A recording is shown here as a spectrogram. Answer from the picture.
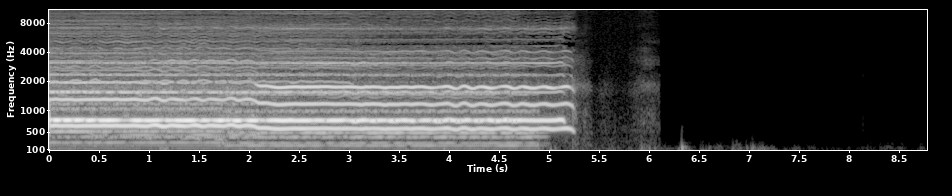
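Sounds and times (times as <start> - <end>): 
soprano singing: 0.0 - 5.3.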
